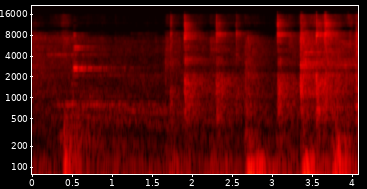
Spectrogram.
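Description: Table tennis rally: the celluloid ball clicks sharply off the paddles and the table, back and forth. Several heavier thuds come in the second half.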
